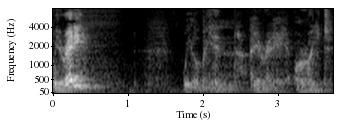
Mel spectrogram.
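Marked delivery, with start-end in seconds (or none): 1.7-3.7 softly whispered check before starting. Acted. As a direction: build suspense with a hushed whisper. Host hushes before the song.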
